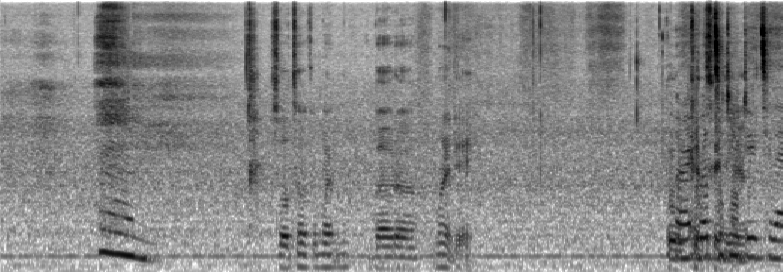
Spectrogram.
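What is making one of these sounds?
A young woman talks casually, close up through a webcam microphone.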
